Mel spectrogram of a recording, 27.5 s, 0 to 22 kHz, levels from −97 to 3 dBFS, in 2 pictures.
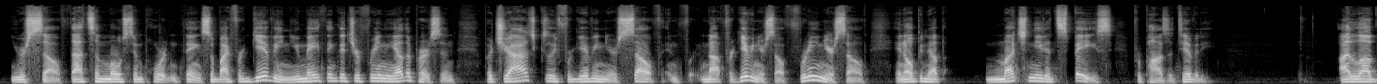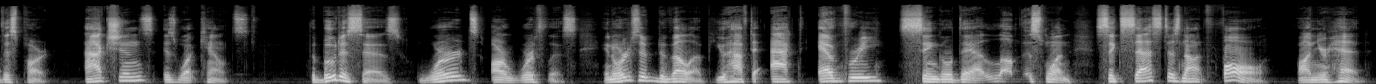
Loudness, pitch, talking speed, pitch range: -18 LUFS, 120 Hz, 160 wpm, 110-135 Hz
